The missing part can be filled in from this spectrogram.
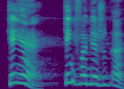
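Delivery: play-acted jumpy, startled voice with swooping pitch. Retelling a story of a man who hears a sudden voice: imitating a startled man. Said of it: "Ele meio que se assusta assim".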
